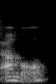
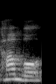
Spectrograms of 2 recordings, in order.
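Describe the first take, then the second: First: The word begins with a vowel sound. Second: The word begins with an h sound. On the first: The speaker calls it right. "You don't say the H. ... but it's pronounced humble" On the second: The speaker calls it wrong. "It's spelled like humble"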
